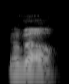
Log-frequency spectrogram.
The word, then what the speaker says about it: Revel: see his name is I thought it Shayon Rall, but it's obviously Savon Rell, right?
